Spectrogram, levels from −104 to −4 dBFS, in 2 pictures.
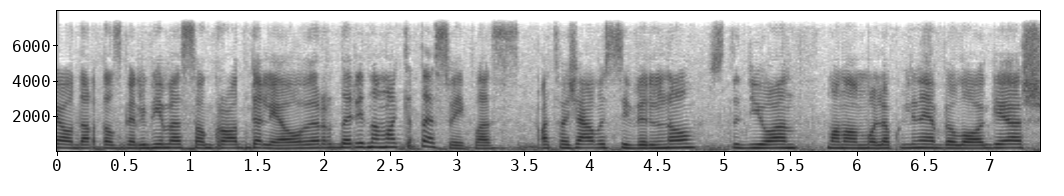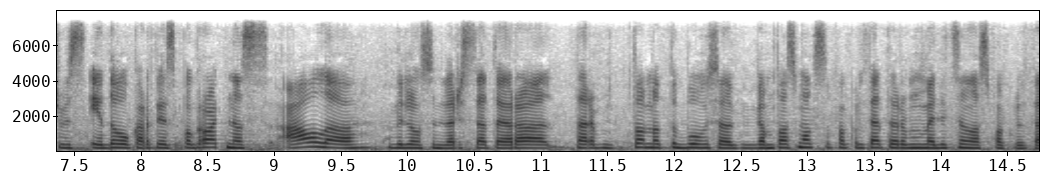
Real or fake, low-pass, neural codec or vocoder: fake; 7.2 kHz; codec, 16 kHz, 4 kbps, FunCodec, trained on LibriTTS, 50 frames a second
